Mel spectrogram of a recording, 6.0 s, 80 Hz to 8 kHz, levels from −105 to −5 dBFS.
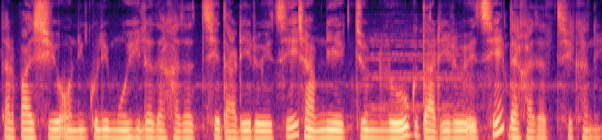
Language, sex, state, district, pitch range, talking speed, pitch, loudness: Bengali, female, West Bengal, Jalpaiguri, 150-160 Hz, 170 wpm, 155 Hz, -16 LUFS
